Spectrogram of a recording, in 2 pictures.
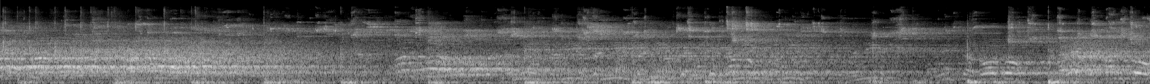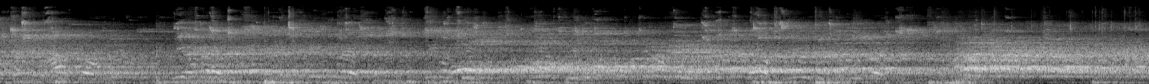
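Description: A basketball being bounced repeatedly on an indoor court during a game, with voices over it.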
